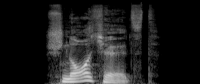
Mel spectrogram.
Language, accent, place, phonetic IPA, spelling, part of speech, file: German, Germany, Berlin, [ˈʃnɔʁçl̩st], schnorchelst, verb, De-schnorchelst.ogg
- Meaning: second-person singular present of schnorcheln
